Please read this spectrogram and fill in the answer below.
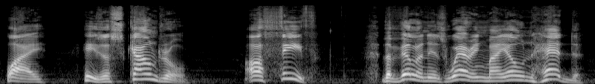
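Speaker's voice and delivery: loud, high outrage; indignant, heated accusation; provoked shouting. A narrator's reading. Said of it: "shouted the Tin Soldier, now very much provoked".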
